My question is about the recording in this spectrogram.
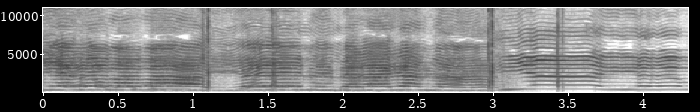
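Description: A group of young Maasai women singing a traditional song unaccompanied, their high voices held on long, gliding notes. A few sharp claps cut through the singing.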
